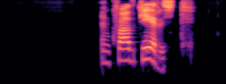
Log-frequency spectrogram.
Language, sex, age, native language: Icelandic, female, 10, Icelandic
